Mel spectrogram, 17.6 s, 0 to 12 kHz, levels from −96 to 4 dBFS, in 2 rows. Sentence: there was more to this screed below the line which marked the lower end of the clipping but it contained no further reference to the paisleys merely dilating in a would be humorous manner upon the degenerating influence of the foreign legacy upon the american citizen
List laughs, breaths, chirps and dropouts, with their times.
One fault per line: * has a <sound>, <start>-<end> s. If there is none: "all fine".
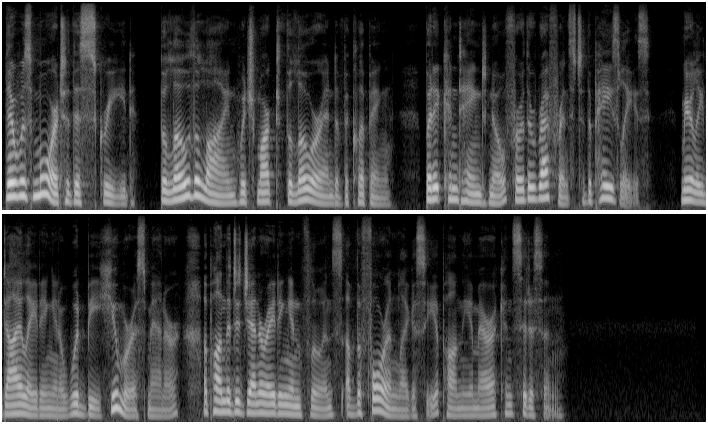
all fine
